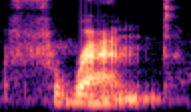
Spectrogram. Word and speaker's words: friend: and that word is friend so we have um the i in here but it's not heard for end it's kind of a silent eye it's not a long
